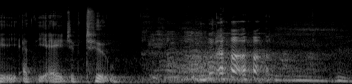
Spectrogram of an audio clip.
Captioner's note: laughing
